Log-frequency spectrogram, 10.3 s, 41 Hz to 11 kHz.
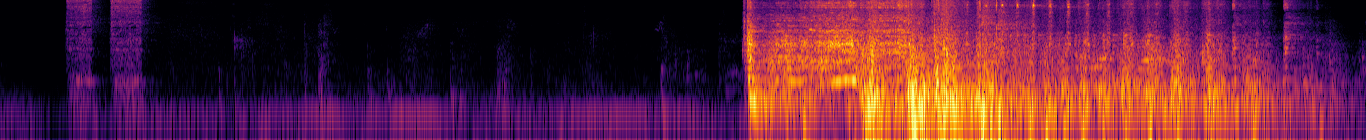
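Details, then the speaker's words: Old Kohler 4,500 W generator (guessed ~400–500 cc, likely 1,800 rpm) after points cleaning, on a temporary tank bypassing the faulty fuel pump: after a couple of cranks it fires into a loud, raw, rapid straight-piped bark with no muffler, shaking hard. "Holy cow. It shook so hard, dude. Yeah. All right. Well, it'll run. And it'll need a muffler. But at least we'll get to hear it straight piped for a little bit."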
